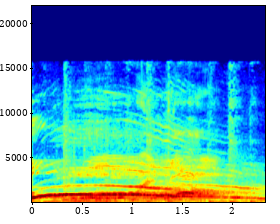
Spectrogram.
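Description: Several young women shrieking together in one long, high-pitched scream, its pitch slowly sinking over nearly two seconds: excited cheering at a correct guess.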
